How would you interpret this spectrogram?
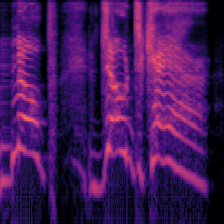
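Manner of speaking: a hammed-up, shouting brush-off; mock shouting gamer. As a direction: yell it like an angry fan dismissing the game. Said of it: "They're like".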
